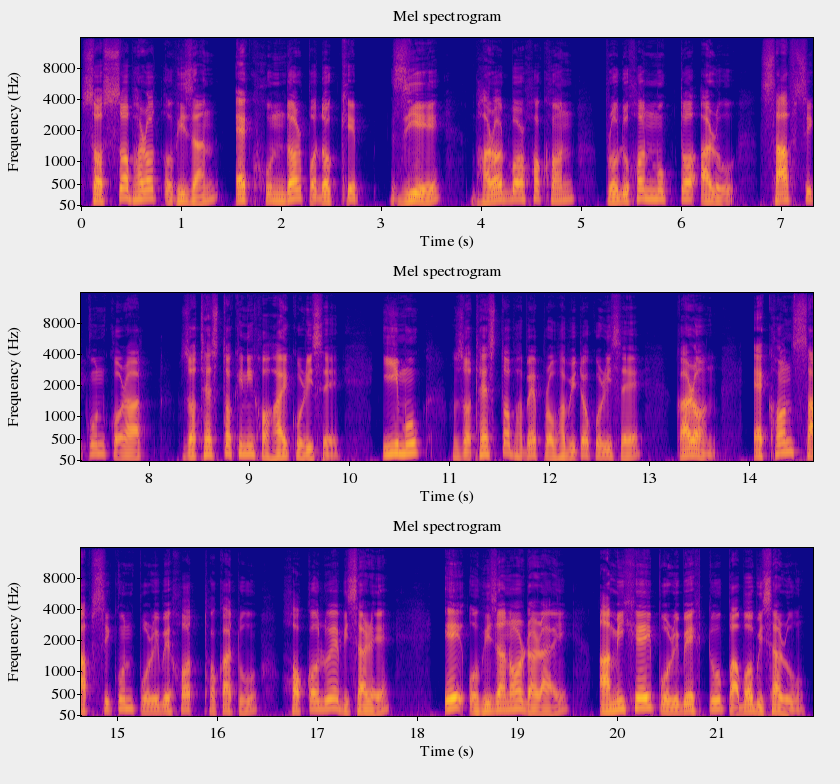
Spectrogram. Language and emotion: Assamese, neutral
